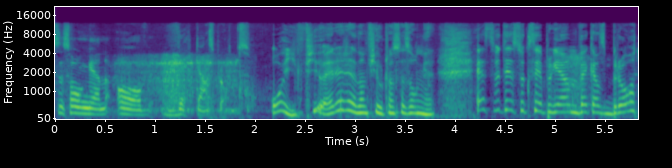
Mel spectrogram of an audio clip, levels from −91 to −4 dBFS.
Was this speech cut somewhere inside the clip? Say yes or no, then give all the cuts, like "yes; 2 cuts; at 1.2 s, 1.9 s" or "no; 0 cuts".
no; 0 cuts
